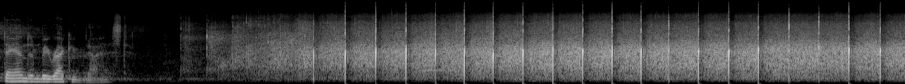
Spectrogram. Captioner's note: applause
